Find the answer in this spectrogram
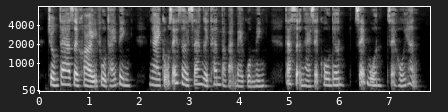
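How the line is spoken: Worried sigh. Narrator (Vietnamese): Địch Khương thở dài lo lắng nói

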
